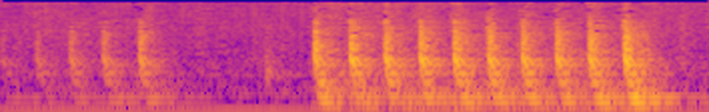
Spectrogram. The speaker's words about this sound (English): It gave me a strange feeling as I raised my hand to knock on what once had been my own living room door.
